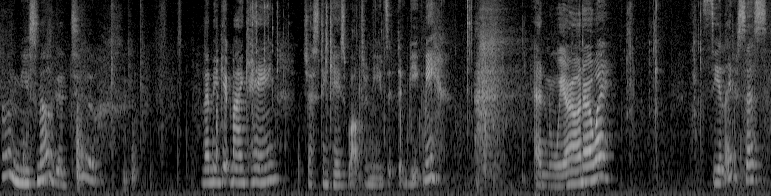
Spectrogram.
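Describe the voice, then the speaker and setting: Wry blind sister with a sharp tongue, bit high voice, faint hiss. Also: female voice, lively intonation, slow pace, long pauses. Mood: teasing. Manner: dry, teasing, biting humor. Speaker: film character, blind sister.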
